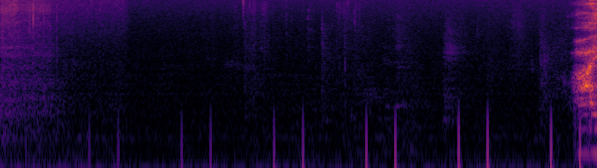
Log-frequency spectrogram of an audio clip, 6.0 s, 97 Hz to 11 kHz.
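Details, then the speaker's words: Normal heartbeat heard as a presenter in a children's documentary listens to his own heart through a stethoscope: regular paired low thumps, about 65 per minute, over faint rubbing noise. "jetzt zeigt mit tarek wie ich mein herz sogar hören kann das geht mit dem teil hier einem stethoskop"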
